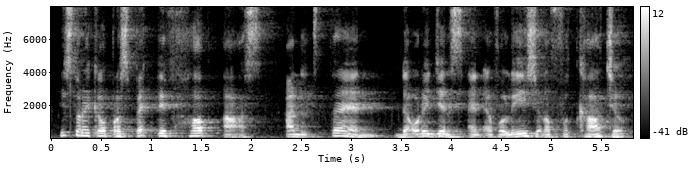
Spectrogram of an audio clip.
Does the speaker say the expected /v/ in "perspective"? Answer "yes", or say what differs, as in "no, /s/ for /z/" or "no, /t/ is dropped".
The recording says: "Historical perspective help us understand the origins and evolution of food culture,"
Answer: no, /f/ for /v/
